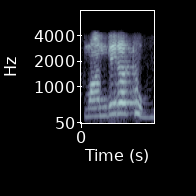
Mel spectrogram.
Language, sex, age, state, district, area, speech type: Odia, female, 45-60, Odisha, Kandhamal, rural, conversation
